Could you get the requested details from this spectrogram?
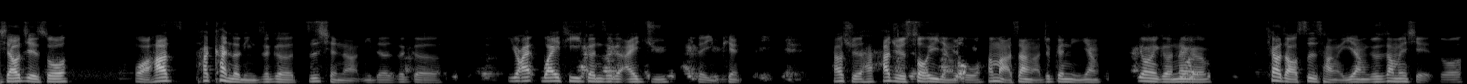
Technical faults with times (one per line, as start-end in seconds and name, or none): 0.42-1.33 echo leak
3.92-5.01 echo leak
5.77-8.07 echo leak
8.93-9.80 echo leak
11.04-11.40 echo leak
11.79-12.64 echo leak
